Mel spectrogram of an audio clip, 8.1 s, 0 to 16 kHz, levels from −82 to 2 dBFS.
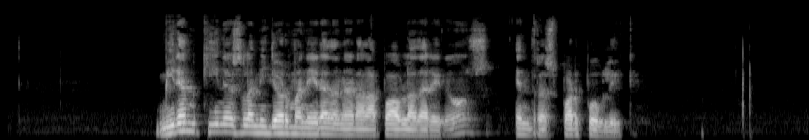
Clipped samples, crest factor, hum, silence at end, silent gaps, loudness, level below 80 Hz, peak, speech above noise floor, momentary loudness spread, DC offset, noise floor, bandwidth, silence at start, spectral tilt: under 0.1%; 22 dB; none; 1.9 s; none; -21 LUFS; -64 dBFS; -2 dBFS; 53 dB; 12 LU; under 0.1%; -74 dBFS; 10.5 kHz; 1.55 s; -5.5 dB/octave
